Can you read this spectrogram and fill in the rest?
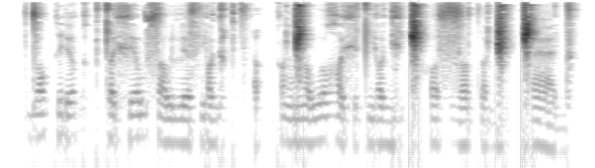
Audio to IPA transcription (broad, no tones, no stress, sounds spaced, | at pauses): d ɔ k ɪ ɾʲ ɔ ɡ ʌ q t ʌ xʲ ʌ w s ɒ w lʲ ɒ s j ɒ ɡʲ u q t͡sʼ ɪ q k ɒ ŋ͡ǁ ɒ w u ʁ ɒ xʲ ɜ t j ʌ ɡʲ ɜ ǁʰ ɔ s z ɒ t ɾ ɒ ɡ͡ǁ u ǁ æ d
